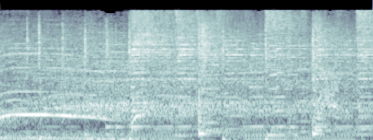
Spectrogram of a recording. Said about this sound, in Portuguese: Quem tá feliz dá um gritão.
